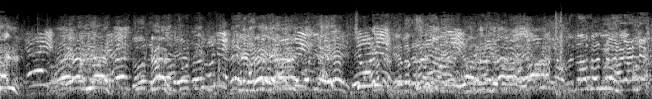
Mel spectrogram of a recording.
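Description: Many voices talking over one another in a jostling crowd of protesters and police, loud and without a break.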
